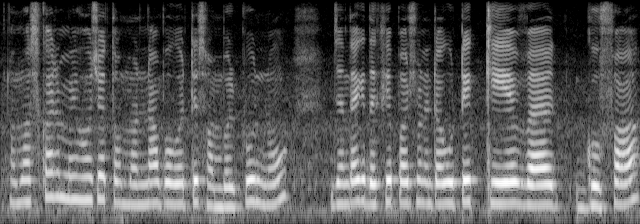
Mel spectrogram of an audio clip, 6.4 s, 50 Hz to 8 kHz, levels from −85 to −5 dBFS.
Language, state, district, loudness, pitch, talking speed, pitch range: Sambalpuri, Odisha, Sambalpur, -16 LUFS, 245 Hz, 160 wpm, 230-255 Hz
